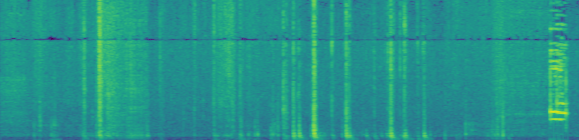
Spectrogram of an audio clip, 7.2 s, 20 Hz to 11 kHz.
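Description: An iPhone 4 being handled and pushed into a plastic dock: a rustle about a second in, then a run of sharp plastic clicks and knocks as it seats. Near the end comes one short, loud electronic beep, the phone's chime on connecting to power.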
